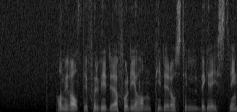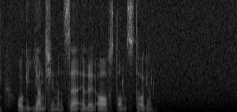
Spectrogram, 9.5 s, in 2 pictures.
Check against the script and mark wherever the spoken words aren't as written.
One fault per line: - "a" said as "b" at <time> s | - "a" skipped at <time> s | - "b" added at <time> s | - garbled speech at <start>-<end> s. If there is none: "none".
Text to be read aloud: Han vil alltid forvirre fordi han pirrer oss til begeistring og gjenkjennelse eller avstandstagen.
none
